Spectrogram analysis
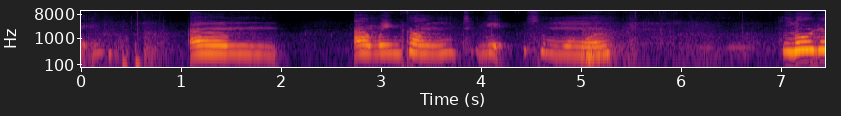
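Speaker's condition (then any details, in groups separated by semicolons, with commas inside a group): Cerebral palsy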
